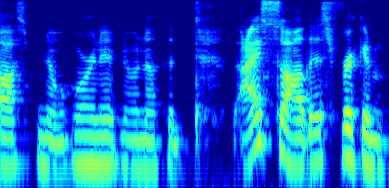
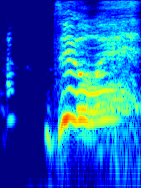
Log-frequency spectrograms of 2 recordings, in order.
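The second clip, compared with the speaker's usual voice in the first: put-on high, loud, slow little girl; child voice; 13 dB louder, much slower than usual. A little girl insisting on paying, high loud child voice. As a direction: insist like an eager toddler. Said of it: "the little girl was like".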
